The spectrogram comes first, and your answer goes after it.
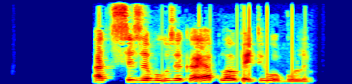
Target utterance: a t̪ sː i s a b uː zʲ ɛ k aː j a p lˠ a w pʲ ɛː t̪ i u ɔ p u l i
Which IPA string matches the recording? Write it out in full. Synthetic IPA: a t̪ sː i z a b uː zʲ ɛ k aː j a p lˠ a w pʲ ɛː t̪ i u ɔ b u l i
